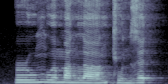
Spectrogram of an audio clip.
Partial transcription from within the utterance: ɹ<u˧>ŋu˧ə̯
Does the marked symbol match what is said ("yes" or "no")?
no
